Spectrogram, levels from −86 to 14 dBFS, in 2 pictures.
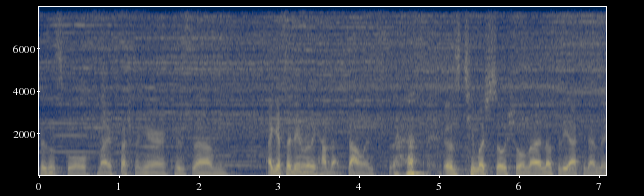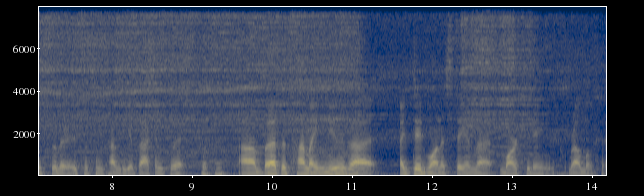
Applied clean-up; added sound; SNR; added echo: none; Sawing; 15 dB; none.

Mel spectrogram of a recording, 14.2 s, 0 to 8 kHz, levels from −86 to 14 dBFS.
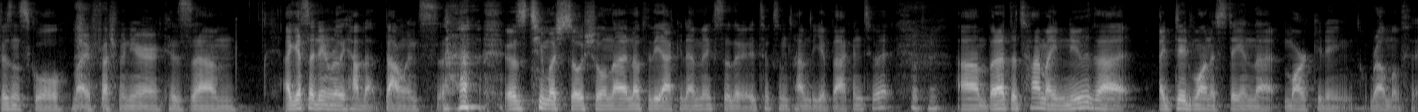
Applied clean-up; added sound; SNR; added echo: none; none; none; none.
